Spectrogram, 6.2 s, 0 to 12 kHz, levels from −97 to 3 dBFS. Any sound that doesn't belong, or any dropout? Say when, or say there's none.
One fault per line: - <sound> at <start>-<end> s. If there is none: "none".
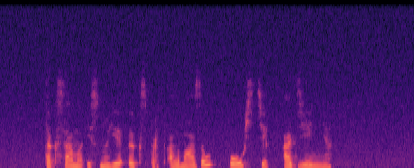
none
